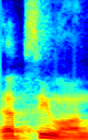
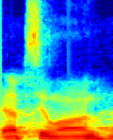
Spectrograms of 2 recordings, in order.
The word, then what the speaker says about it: epsilon: me on that one like the I and met like I met you last week at the restaurant that's the light E versus a okay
